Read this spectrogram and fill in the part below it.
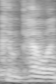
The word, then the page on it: compelling: American English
